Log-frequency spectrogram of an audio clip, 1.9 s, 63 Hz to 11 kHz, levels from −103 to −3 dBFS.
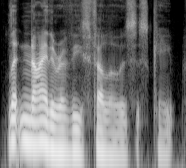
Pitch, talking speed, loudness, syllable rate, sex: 105 Hz, 195 wpm, -18 LUFS, 6.7 syllables/s, male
